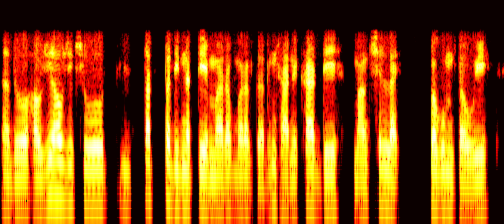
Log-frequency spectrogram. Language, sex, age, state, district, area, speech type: Manipuri, male, 60+, Manipur, Churachandpur, urban, conversation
